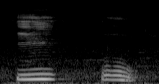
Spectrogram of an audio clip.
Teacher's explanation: संवृत स्वर है यानी कि जिनके उच्चारण में मुंह बिल्कुल बंद हो जाता है, संवृत यानी कि एक सर्कल बन जाता है, इनकी संख्या 2 है ई उ।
